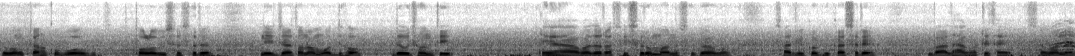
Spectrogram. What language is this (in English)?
Odia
